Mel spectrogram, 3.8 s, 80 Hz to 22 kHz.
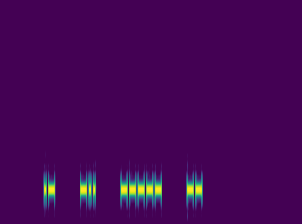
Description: Morse code, heard as a keyed tone, about 47 wpm, spaced as for 21 wpm, 700 Hz. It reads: AD0M
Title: USA Call Signs - 4 Characters - 4x Character Spacing - 45wpm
